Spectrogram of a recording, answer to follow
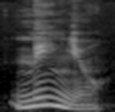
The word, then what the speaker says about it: niño: If you've been able to pronounce lasagna, then you've always been able to pronounce la letra ñ, like in niño.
